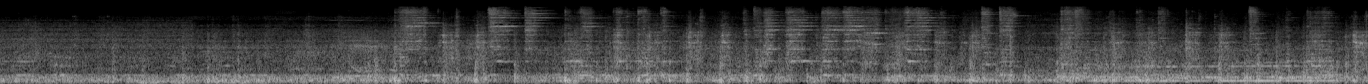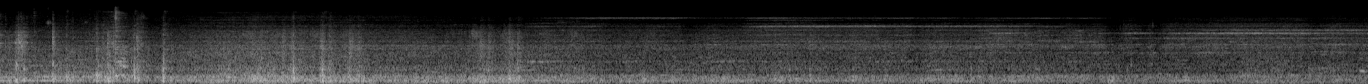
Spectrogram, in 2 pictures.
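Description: A train moving along the track: the wheels click over rail joints in quick runs, getting louder to a peak about twelve seconds in and then slowly fading, with a thin high-pitched wheel squeal in the second half.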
